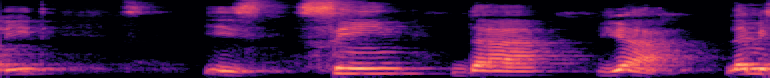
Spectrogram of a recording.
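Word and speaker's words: Sindeyah: god you are going to call it is sin da ya let me spell it for you s i n d e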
